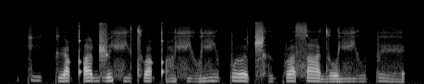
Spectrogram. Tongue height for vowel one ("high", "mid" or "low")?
high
